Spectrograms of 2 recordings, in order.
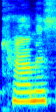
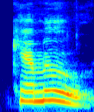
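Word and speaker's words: Camus: She says um Albert um Camas or Camas, I don't know how to say it, was a French philosopher. He she considers most of his work to be existential. Who said this? Camu. Camu is how you pronounce it.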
